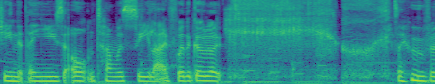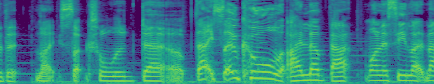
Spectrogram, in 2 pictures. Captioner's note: slurp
